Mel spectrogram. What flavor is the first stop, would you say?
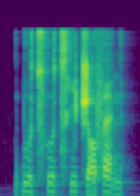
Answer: implosive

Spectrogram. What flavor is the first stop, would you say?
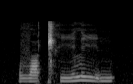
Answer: click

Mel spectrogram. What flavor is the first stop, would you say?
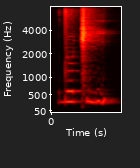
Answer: plain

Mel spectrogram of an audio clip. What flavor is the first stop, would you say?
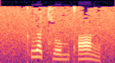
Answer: aspirated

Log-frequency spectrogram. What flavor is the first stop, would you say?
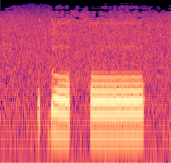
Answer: implosive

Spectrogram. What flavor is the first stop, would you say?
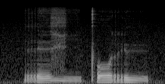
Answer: ejective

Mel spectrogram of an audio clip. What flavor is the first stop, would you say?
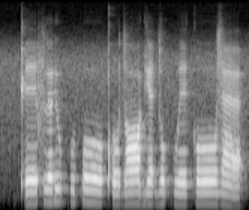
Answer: ejective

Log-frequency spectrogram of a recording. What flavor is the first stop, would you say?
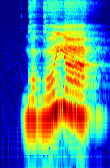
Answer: plain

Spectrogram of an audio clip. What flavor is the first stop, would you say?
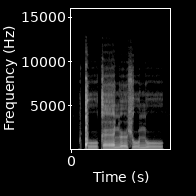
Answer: click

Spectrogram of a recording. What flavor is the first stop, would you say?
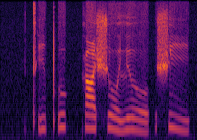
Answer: ejective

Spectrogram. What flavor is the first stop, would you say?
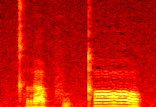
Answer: aspirated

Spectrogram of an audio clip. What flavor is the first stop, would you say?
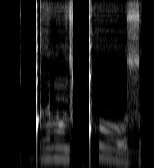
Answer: click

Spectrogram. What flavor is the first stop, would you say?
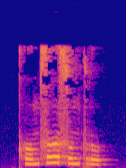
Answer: aspirated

